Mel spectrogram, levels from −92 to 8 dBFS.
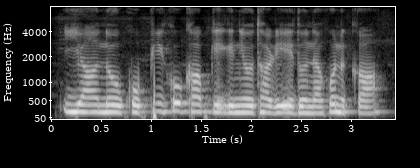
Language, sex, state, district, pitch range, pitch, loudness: Garo, male, Meghalaya, South Garo Hills, 180-200 Hz, 190 Hz, -12 LUFS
